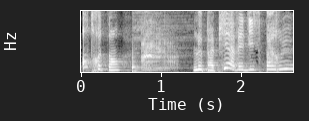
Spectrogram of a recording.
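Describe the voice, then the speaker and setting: In a put-on character voice, a female-sounding speaker squeaks at an extremely high pitch and a moderate pace. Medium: read story. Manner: chatty, offhand.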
